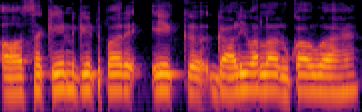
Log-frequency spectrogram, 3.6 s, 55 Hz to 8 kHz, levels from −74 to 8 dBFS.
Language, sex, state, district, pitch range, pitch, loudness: Hindi, male, Jharkhand, Ranchi, 140-150 Hz, 150 Hz, -14 LUFS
